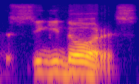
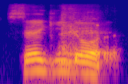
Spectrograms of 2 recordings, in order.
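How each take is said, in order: First: Seguidores drawn out, first vowel like "see"; slurred first attempt. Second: Seguidores with "seh" at the start; corrected pronunciation. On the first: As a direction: say seguidores slowly as "see-gee-DOR-es". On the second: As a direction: say seguidores as "seh-gee-DOR-es", tidying the word. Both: Real, not acted. Stumbles, then corrects own word.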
